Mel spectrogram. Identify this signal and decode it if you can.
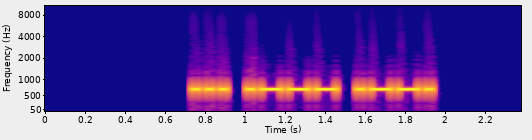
Morse code, heard as a keyed tone, about 34 wpm, 700 Hz. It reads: SJP
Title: USA Call Sign Postfixes - 3 Letters 35wpm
